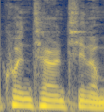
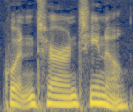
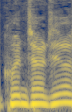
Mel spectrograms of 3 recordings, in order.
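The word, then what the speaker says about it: Quentin Tarantino: Vanessa has never seen a Quinton Tarantino movie and she's never successfully pronounced Quinton Tarantino. That's true all week as she's been talking about this prize we have. She's been saying quasa quinton. Soana. So we're like what you talking about? Quintarino still.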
